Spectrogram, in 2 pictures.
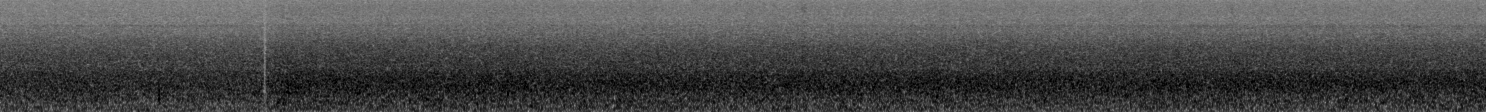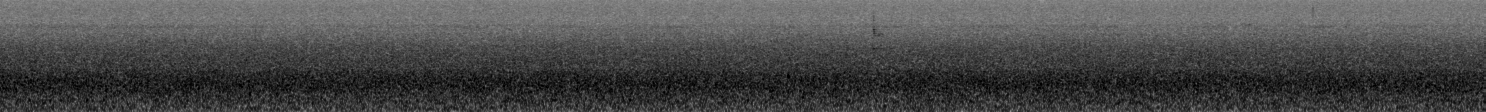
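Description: Steady rushing of a rocky stream and waterfall, an even, unbroken hiss of running water.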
